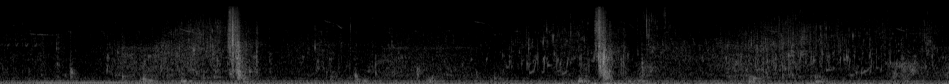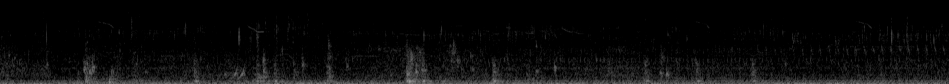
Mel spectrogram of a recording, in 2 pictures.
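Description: Water pouring and dripping off a cast net as it is hauled out of the water onto the boat, with a few sharp knocks, two of them about two and six seconds in. An outboard motor idles low underneath.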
